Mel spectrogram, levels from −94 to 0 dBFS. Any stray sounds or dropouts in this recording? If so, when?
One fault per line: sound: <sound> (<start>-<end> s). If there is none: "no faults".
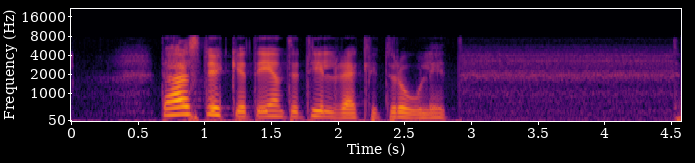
no faults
